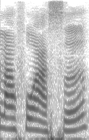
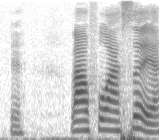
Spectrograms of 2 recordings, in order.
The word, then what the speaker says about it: Lavoisier: pertama hukum kekekalan massa Mencetuskan lavase bacanya Ya tulisannya memang lavoisier lavase ya Hai itu biasanya Nanti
